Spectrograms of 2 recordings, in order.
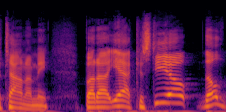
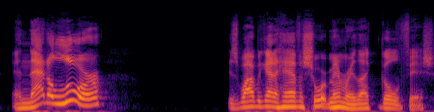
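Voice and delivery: fake Southern-sounding accent. Talking about a player with many strikeouts, quote a saying in a Ted Lasso impression, uncertain Southern accent. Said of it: "Is this a Southern accent?".

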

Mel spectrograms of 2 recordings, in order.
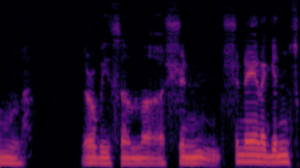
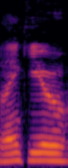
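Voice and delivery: put-on slurring, higher and louder; 5 semitones higher, 10 dB louder than usual. Retelling a wrestler answering a fan's shouted compliment, imitating slurred speech. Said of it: "he just slurred his words and says".

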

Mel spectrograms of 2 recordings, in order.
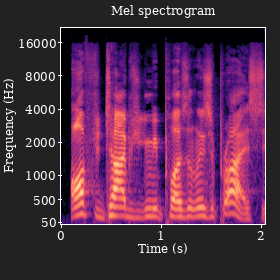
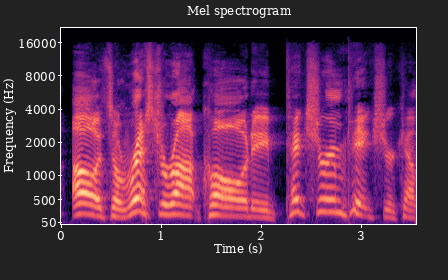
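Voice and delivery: put-on sarcastic commentator voice, higher; 4 semitones higher than usual. Retelling a commentator's remark on picture-in-picture: imitating Jim Ross's dripping sarcasm. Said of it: "You could hear the sarcasm dripping".

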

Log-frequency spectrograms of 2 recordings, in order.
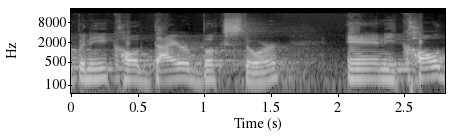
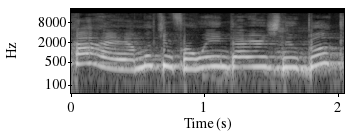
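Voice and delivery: very high, put-on girlish voice. Acting out a man calling a bookstore back to ask for a book, in a put-on girl voice. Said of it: "he'd call back in a girl voice".

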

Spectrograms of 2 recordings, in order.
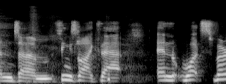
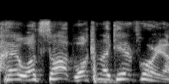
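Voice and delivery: put-on laid-back beach-bum surfer voice; 4 semitones higher than usual. Retelling greeting customers at a drive-through window for fun: surfer voice. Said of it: "or I'd be a surfer".

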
